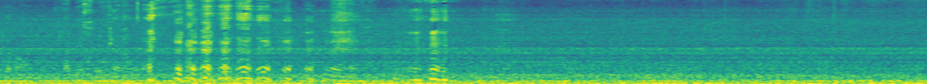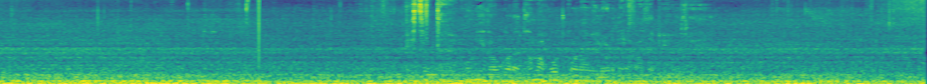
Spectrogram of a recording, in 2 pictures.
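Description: Tyres roll steadily on smooth asphalt.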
